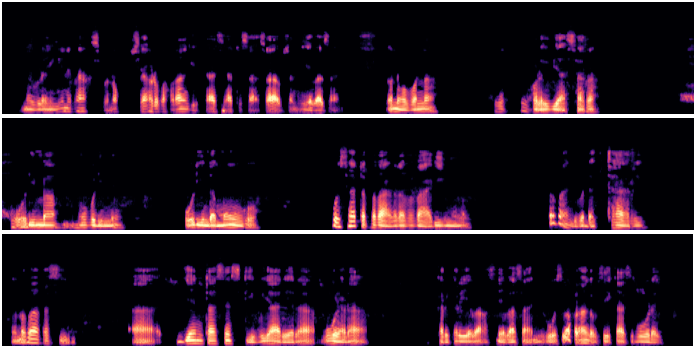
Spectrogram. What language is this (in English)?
Luyia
